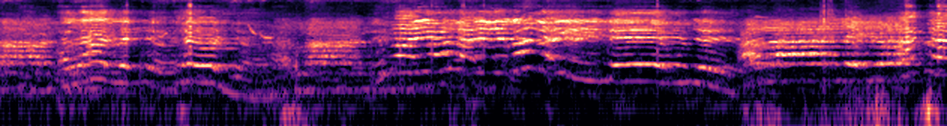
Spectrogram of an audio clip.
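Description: A group of schoolchildren singing together, their voices loud and continuous.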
